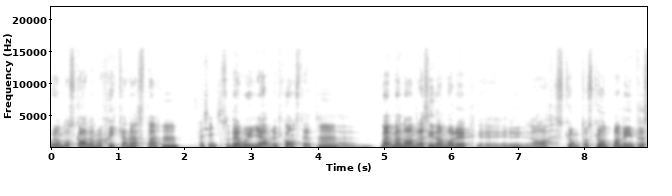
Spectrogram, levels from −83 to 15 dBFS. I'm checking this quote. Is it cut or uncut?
cut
